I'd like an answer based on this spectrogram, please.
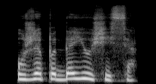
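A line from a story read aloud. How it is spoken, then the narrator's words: Whisper in ear. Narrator (Russian): шепнула Морган мне на ухо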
